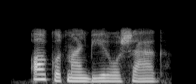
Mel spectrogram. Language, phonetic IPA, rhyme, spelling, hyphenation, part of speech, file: Hungarian, [ˈɒlkotmaːɲbiːroːʃaːɡ], -aːɡ, alkotmánybíróság, al‧kot‧mány‧bí‧ró‧ság, noun, Hu-alkotmánybíróság.ogg
- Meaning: constitutional court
